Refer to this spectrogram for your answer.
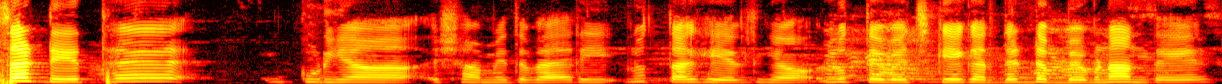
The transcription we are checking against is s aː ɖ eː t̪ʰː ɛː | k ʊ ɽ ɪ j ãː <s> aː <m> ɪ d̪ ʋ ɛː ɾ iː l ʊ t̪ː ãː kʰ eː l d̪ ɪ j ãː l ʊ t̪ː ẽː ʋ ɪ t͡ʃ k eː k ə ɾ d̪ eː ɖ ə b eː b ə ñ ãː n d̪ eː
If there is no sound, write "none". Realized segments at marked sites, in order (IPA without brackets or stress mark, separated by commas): ʃ, m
